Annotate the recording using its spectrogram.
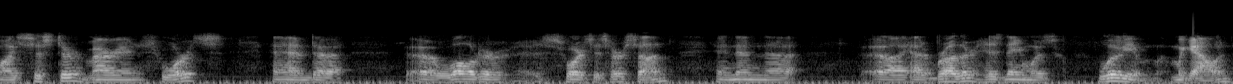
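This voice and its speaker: A man with an American accent speaks at a very slow pace in a medium pitch, leaving long, frequent pauses, with audible room echo and noticeable background noise. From New Jersey / Pennsylvania, US (Trenton area). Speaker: navy veteran. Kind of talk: oral history interview. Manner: halting, many fillers.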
